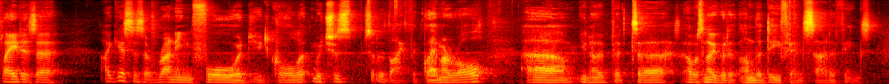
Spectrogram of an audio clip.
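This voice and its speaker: A man with an Australian accent speaks at a fairly low pitch. He keeps a moderate pace and fairly even intonation. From Australia, Melbourne. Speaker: hotel company executive. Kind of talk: interview. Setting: sit-down interview near company headquarters.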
